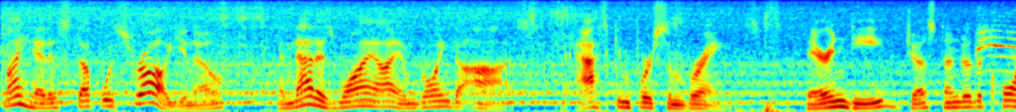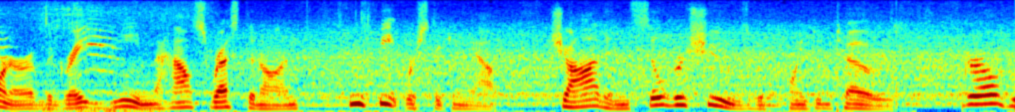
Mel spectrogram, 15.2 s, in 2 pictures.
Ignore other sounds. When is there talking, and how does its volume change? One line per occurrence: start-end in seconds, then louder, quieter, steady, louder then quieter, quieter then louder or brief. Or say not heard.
0.0-15.1 steady.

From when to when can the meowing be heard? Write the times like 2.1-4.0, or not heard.
7.3-8.6.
